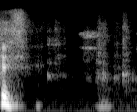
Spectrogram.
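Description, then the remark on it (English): Dogs panting and scrambling past as they run through a dining room, a quick burst of breathy huffs and scuffling, then softer, scattered panting fading off. “I don't know if you guys can hear that, but they're running through the dining room right now.”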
